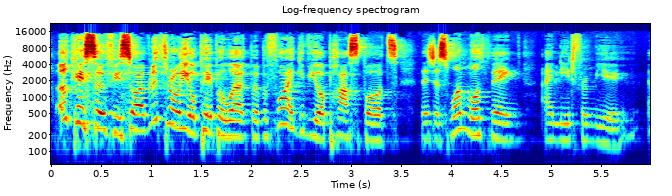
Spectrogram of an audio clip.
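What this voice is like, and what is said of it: Put-on Ghanaian accent. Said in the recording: “I'm about to do a Ghanaian accent”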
